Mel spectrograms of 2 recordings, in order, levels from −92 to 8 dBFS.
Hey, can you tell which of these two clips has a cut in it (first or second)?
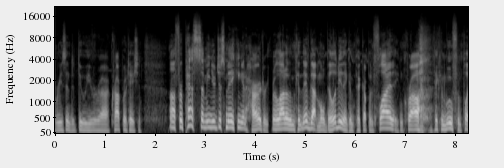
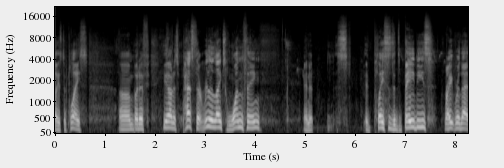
first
